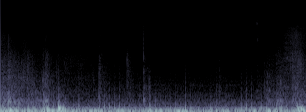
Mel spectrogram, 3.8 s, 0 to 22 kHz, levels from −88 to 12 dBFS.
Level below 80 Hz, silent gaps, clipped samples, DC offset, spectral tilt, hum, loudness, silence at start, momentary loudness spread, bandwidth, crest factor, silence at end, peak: -32 dBFS; none; under 0.1%; under 0.1%; -9.5 dB/octave; none; -37 LUFS; 0 s; 11 LU; 3.2 kHz; 16 dB; 0 s; -12 dBFS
